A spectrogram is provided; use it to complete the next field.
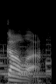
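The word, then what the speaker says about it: Scylla: and here we gets culla yeah that's actually how it's pronounced it's usually written SC y lla those of you with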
